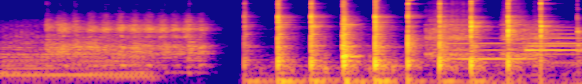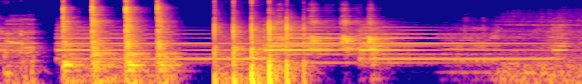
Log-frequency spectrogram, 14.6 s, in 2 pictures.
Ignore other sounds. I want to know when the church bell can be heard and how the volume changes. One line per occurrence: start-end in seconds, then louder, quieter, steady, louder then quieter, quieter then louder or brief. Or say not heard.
5.5-14.4 louder then quieter.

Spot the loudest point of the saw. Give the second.
12 s.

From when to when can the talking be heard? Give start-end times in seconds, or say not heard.
not heard.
